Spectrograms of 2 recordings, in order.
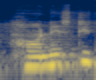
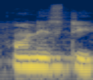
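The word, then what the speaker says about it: honesty: तो देखिए दोस्तों, इसी तरह से मैंने आपको एक कुछ सेकंड पहले कहा था कि हम लोग प्रोनाउंस करते हैं ऑनेस्टी। हॉनेस्टी तो नहीं पढ़ते हैं हम लोग ऑनेस्टी।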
